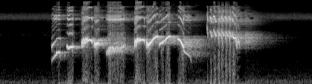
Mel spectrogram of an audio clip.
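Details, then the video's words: A dense, rich phrase of Orange-headed thrush song, meant to prompt another bird to sing: fast warbled whistles sliding up and down, ending in a brighter trill, over a faint steady high hum. "anis merah sulit gacor coba PUTAR suara burung ini"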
